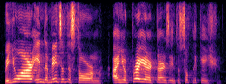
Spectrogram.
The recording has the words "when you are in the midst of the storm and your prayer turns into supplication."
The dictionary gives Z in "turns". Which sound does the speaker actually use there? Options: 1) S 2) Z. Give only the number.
1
